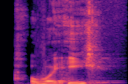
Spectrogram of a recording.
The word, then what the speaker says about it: Hawaii: so I do currently live in Hawaii which is the way it is properly pronounced even though though I have said it wrong for 401 and a half years Hawaii which uh you might catch me saying still but I do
